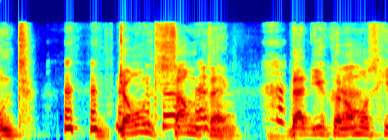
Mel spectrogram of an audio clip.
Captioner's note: laughing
